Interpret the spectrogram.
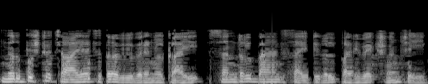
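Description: The speech runs through what is likely heavy AAC compression, AAC-LC at a very low rate that fits roughly 12 kbps. Nothing survives above about 5.1 kHz, so the sound is dull and muffled, and sustained vowels and sibilants carry a warbling, fizzy texture where the coder has left gaps in the spectrum or filled bands with substitute noise. A plain low-pass filter would give the same missing top end but none of that swirling, unstable quality, which is what points to a codec rather than a filter. There are two repeated-buffer stutters, at 1.24 to 1.28 s and at 2.72 to 2.76 s. Each time, a 40 ms piece of audio plays twice in a row with a hard join, because fresh audio did not arrive in time and the last buffer was played again. No audio is skipped, so this differs from a dropout, which leaves a silence or a jump forward, and from a lone click, since the repeated piece is long enough to register as a stutter. 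Finally, at 3.72 to 3.76 s, a short hiss leads into a sharp attack: pre-echo. The coding noise belonging to that loud onset spreads backwards across the 40 ms before it, into a quiet gap, and the attack itself sounds softened. It differs from a plain noise burst in that the hiss sits only ahead of the attack and is tied to it.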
